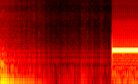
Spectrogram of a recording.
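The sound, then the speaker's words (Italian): A telephone ringing tone on a call cuts in abruptly after a near-silent pause, a loud, steady electronic note that holds until the end. No one speaks. “No, no, no, no, stava ancora squillando, stava ancora squillando.”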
